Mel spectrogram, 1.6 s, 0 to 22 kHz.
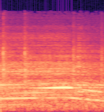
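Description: A car engine in Forza Horizon 3 holds a steady, moderately loud hum at speed on a stunt course, briefly swelling before easing off.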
